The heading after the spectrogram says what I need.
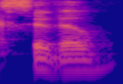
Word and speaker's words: Sevilla: I always say to people, it's like Sevilla. You don't say Sevilla, you say Sevilla. Seville, exactly.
